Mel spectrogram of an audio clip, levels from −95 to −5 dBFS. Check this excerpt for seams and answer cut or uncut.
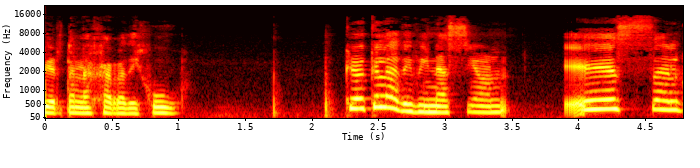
cut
